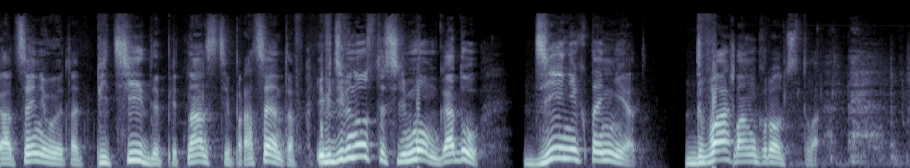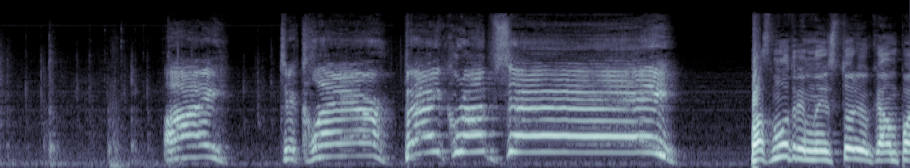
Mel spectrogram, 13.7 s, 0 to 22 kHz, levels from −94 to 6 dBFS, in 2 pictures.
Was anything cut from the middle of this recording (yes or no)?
yes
